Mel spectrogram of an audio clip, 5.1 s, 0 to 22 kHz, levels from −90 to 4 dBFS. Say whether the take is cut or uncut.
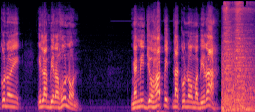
uncut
